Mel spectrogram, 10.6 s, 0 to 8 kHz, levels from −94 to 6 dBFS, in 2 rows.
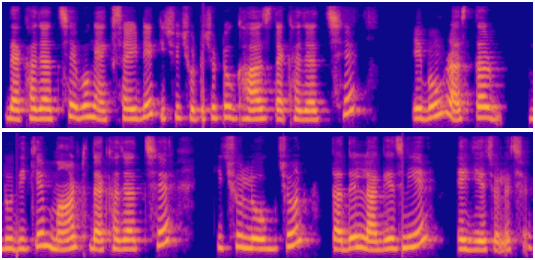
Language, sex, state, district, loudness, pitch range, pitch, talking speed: Bengali, female, West Bengal, Jhargram, -18 LUFS, 220-270 Hz, 235 Hz, 145 wpm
